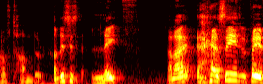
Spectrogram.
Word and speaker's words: Leif: So they're like Leif or something, Leif, but it's pronounced Leif.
